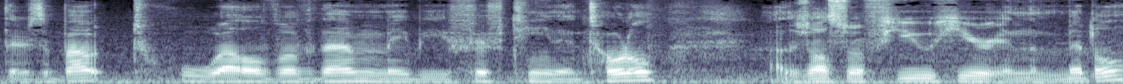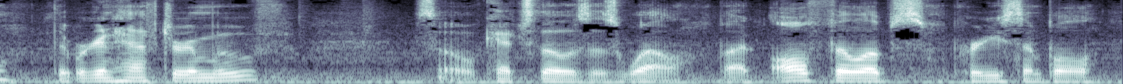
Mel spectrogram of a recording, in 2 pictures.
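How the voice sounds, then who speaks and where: A man hosting a casual DIY how-to video, explaining step by step in an informal way, in a basement room. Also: on the low side. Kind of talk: casual how-to repair narration. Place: noisy basement furnace room at home. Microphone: handheld camera's microphone. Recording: background noise from basement furnace room.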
